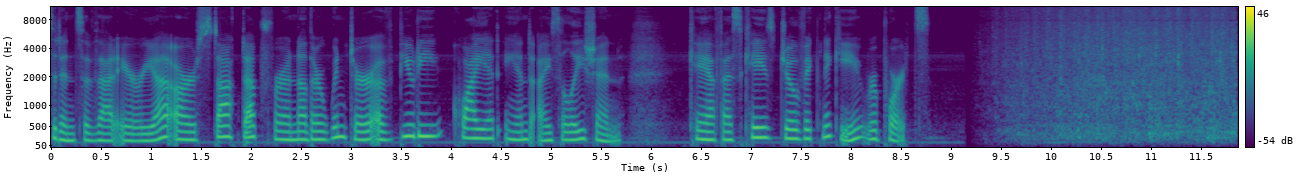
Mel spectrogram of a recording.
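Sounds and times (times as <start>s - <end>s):
speech: 0.0s - 8.8s
creek water falling onto a wooden water wheel: 9.3s - 11.8s.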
